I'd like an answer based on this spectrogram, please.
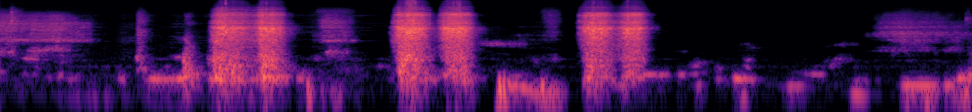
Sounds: Sniff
